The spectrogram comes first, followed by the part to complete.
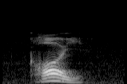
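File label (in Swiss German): "groi", Alsatian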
